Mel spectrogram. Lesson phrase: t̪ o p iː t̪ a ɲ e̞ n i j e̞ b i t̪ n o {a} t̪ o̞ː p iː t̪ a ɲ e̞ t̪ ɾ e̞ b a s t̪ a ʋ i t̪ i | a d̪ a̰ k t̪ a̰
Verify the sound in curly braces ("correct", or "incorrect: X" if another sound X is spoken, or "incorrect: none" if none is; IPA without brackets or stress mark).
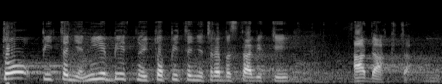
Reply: incorrect: i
